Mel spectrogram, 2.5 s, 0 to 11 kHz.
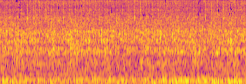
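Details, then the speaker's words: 2014 Toyota Sienna idling with a missing vacuum line, setting system too lean on bank 1 and bank 2; an airy hiss over the idle, engine sound changes as a finger covers the open hole, fuel trims correcting; vacuum leak. "So if I were to put my finger over this hole here, I don't know if you can hear the engine sound. It's louder, it gets quiet."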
